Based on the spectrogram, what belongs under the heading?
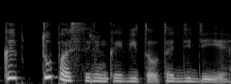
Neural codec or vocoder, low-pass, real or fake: none; 7.2 kHz; real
